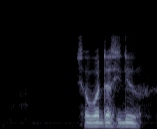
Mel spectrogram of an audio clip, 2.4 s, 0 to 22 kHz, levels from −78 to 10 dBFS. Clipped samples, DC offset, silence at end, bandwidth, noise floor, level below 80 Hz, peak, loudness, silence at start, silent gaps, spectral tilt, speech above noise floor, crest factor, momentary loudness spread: under 0.1%; under 0.1%; 0.25 s; 7.2 kHz; -76 dBFS; -66 dBFS; -12 dBFS; -27 LUFS; 1.15 s; none; -6.5 dB/octave; 50 dB; 18 dB; 11 LU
